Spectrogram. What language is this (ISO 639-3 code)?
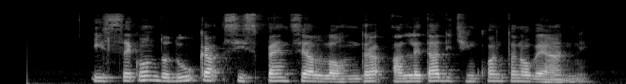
ita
